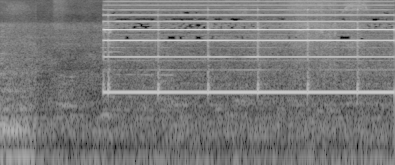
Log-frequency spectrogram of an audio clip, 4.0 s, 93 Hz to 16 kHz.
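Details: Toshiba Satellite L510 laptop: one long, unbroken high beep at power-on because a shorted keyboard key reads as continuously pressed.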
